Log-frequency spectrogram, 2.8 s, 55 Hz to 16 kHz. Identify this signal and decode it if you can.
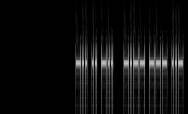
Morse code, heard as a keyed tone, about 50 wpm, 700 Hz. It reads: DID YOU
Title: Sentences from Top 1200 Words 50wpm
